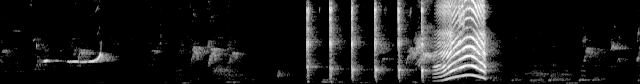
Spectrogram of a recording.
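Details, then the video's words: Indian ringneck parakeet, a talking pet bird in India: faint whistled note and murmurs, a quick series of five sharp clicks, then one loud grating arched screech. "Mummy Papa Bolta Parrot || Mitthu Mitthu Bolne Wala Parrot || Talking Parrot"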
